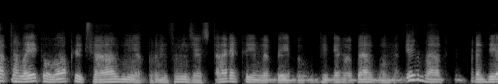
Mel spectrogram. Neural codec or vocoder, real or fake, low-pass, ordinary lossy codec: codec, 16 kHz, 0.5 kbps, FreqCodec, smaller model; fake; 7.2 kHz; MP3, 48 kbps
